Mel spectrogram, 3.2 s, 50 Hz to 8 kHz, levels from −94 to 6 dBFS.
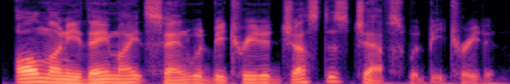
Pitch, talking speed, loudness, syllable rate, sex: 105 Hz, 265 wpm, -18 LUFS, 5.7 syllables/s, male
